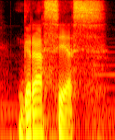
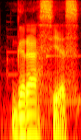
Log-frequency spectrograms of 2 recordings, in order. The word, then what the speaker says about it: gracias: this is like s the letter c is like s gracias gracias it sounds the same as the S it's gracias that means thank you the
